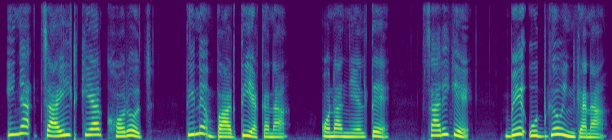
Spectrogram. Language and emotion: Santali, sad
